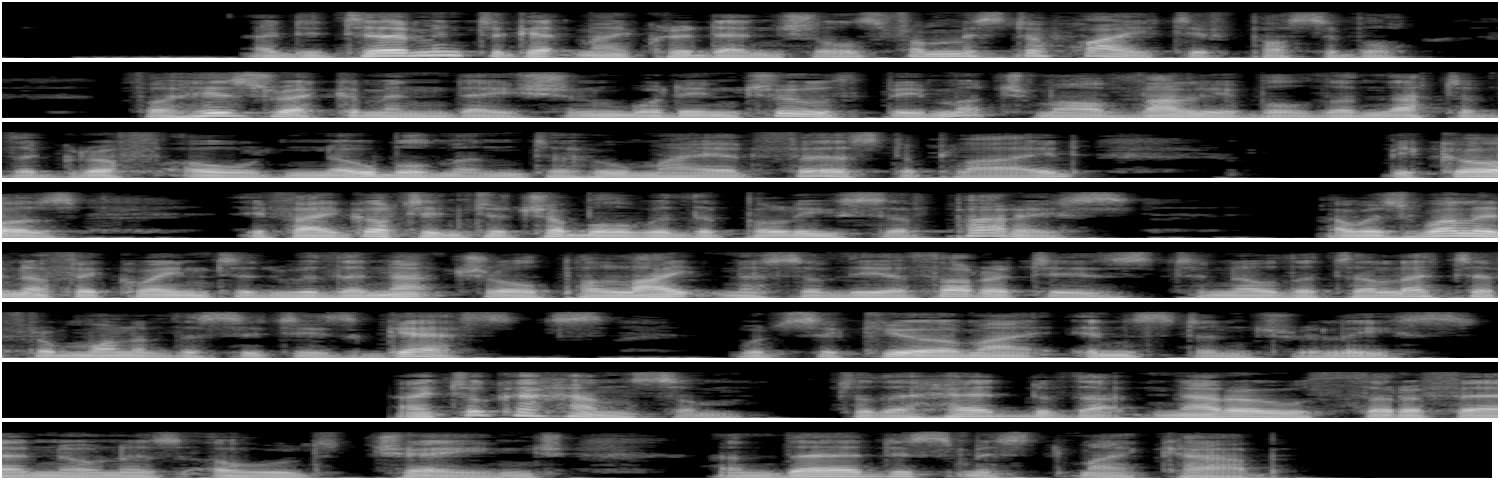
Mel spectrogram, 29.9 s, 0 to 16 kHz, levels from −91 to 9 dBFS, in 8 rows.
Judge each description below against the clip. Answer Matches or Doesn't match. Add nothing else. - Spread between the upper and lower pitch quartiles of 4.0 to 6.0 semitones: Matches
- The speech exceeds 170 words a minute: Matches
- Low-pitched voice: Matches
